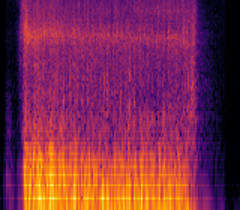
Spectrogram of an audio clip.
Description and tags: balloon deflate
A balloon deflating, recorded with a Rode microphone.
